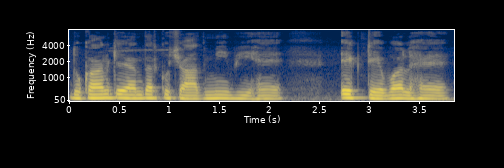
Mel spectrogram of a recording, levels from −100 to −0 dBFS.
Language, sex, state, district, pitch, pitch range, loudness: Hindi, male, Jharkhand, Ranchi, 135 Hz, 125-145 Hz, -16 LUFS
